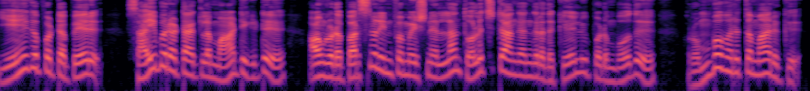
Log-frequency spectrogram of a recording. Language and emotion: Tamil, sad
